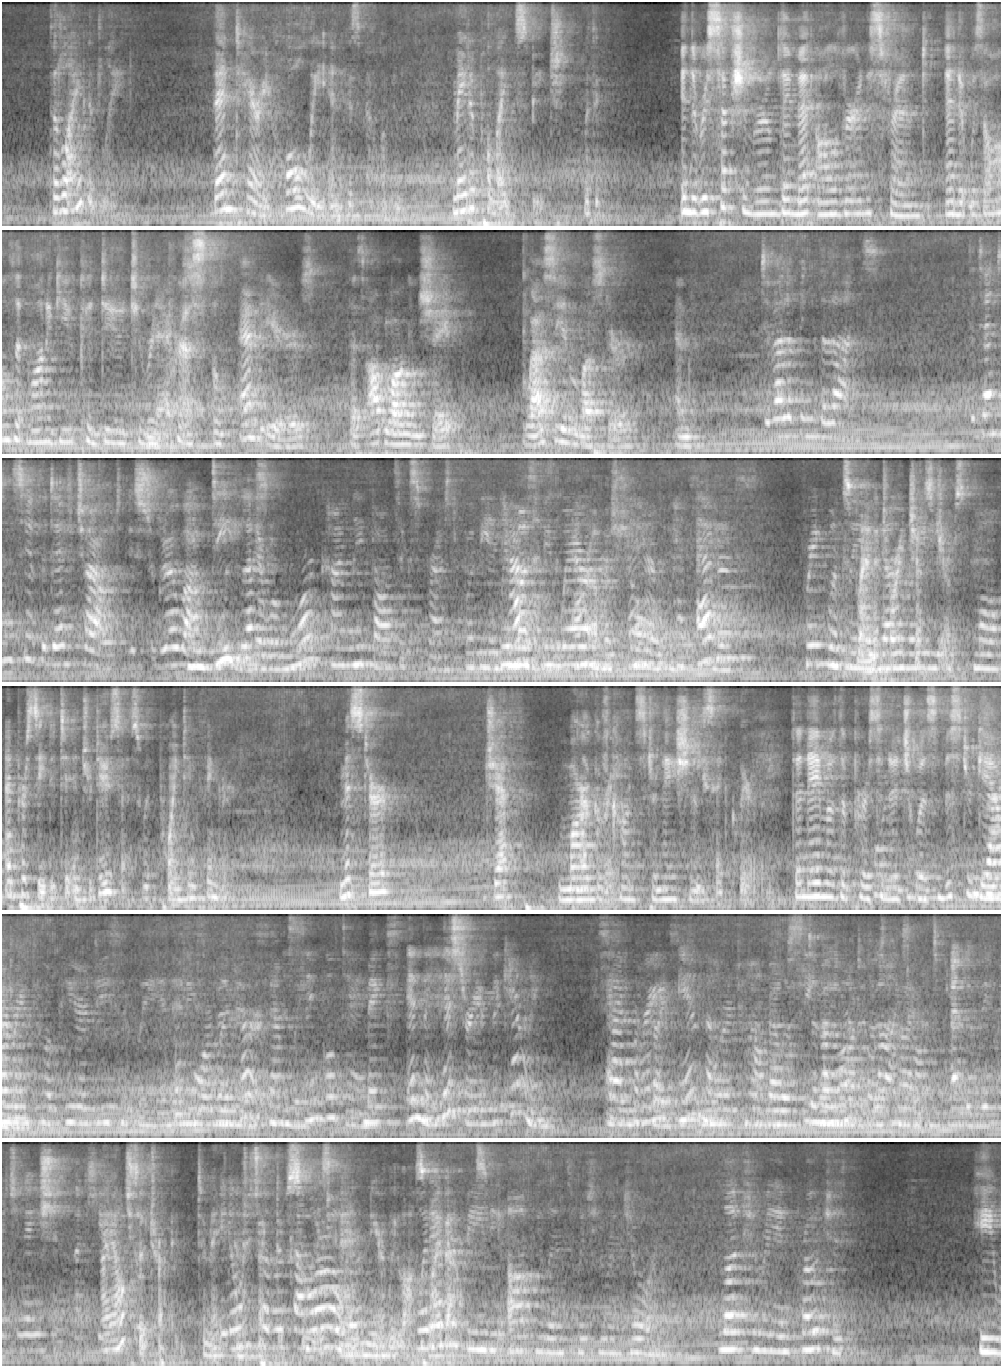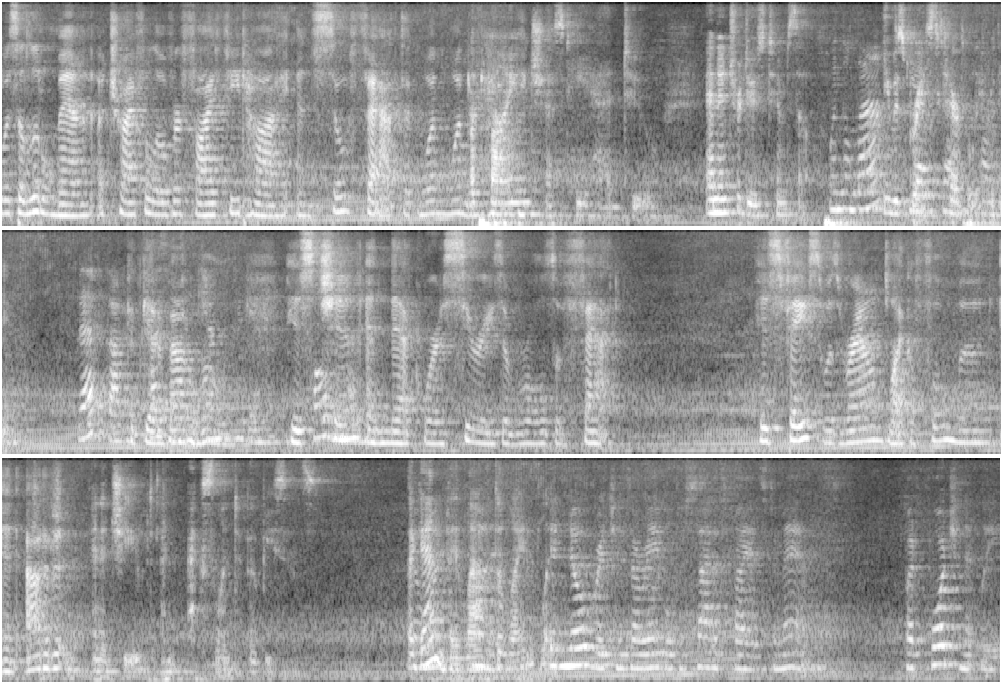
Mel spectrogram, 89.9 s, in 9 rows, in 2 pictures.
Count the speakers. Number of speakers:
six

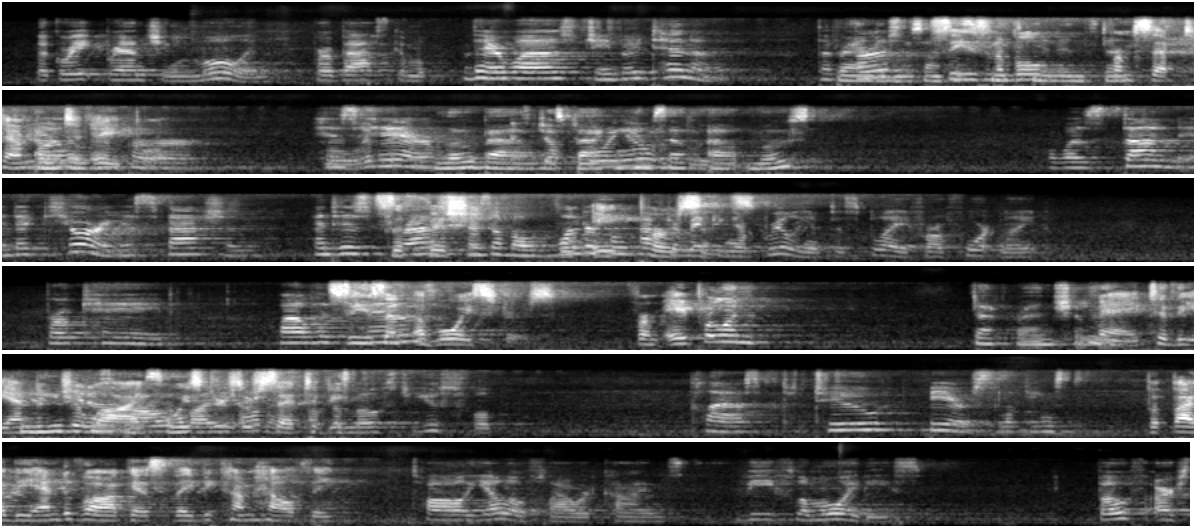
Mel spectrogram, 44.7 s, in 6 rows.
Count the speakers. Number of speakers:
four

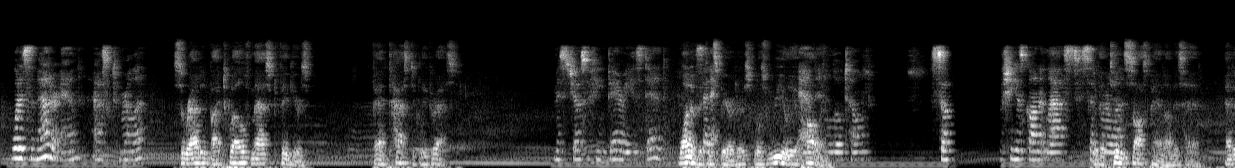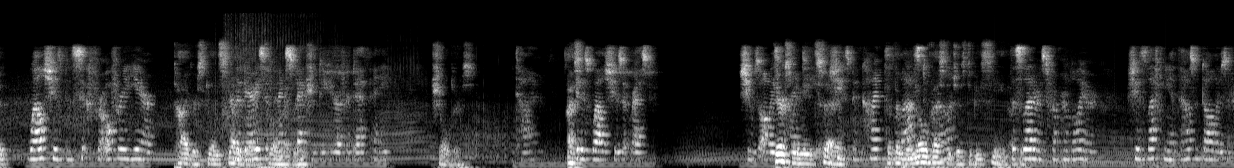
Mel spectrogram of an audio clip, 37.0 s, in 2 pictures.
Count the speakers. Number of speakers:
two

